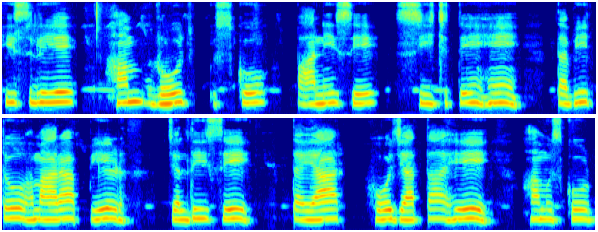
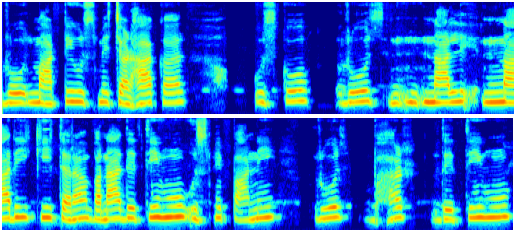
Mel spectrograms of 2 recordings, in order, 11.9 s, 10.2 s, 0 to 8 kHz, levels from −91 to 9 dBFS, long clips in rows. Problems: background sounds at intervals, background conversations at intervals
